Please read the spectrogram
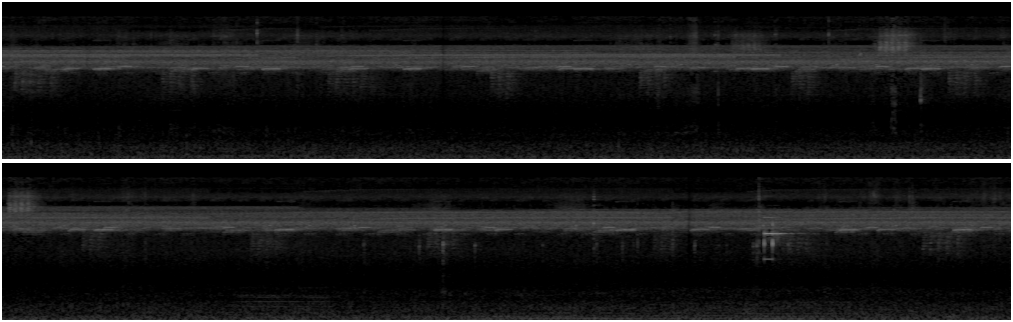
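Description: Crickets chirping in a steady, faint, high-pitched chorus, with a low, even rush underneath and one small click near the end.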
